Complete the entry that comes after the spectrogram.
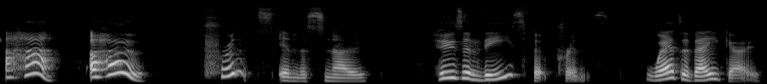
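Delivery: put-on a cheeky mouse copying the child.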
